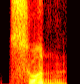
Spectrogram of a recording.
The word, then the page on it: swan: British English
